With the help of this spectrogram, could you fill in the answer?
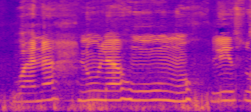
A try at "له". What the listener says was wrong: अपने लहू को नाक में पढ़ दिया, लहू।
